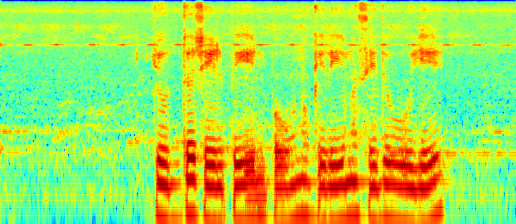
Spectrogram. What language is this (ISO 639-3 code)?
sin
